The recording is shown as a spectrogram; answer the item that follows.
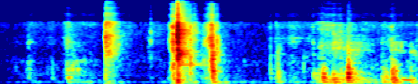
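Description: A handheld corner rounder punches the corners of photo cards for a mini album, giving a few sharp, close crunching snips separated by quiet pauses and some light paper handling.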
